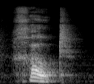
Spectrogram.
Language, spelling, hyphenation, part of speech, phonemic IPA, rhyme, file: Dutch, goud, goud, noun, /ɣɑu̯t/, -ɑu̯t, Nl-goud.ogg
- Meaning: 1. gold 2. or, gold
